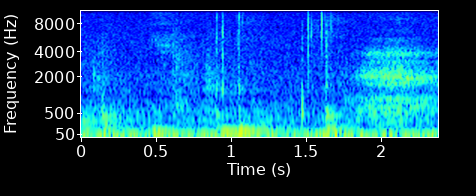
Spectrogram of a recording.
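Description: A few faint, sharp clicks in a quiet pause, over a low room hum.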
